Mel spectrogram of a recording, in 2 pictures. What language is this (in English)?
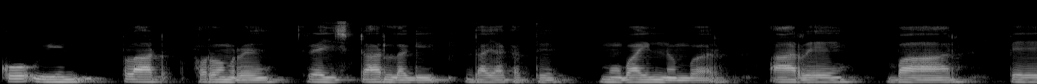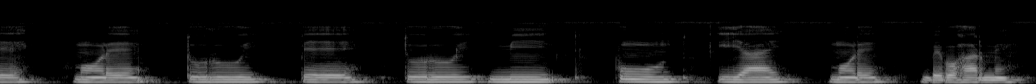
Santali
